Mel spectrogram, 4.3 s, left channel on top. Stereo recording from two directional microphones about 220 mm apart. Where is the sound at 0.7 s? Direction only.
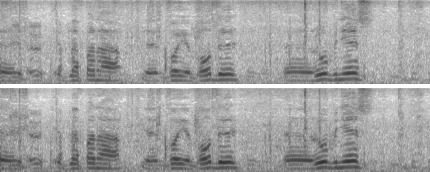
15° left (ahead or behind).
